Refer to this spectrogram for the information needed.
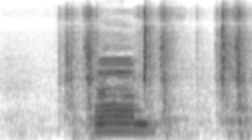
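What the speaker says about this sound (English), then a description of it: "And as you press the key, you see the bar jumps across." Keys are pressed on an old Royal typewriter, giving a few sharp mechanical clacks spaced apart, close and clear, while someone talks over them.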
